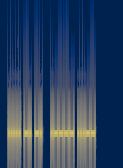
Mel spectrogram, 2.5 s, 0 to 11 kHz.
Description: Morse code, heard as a keyed tone, about 46 wpm, 700 Hz. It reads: 5NN 13
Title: CQ WW DX Contest Exchange Encore - 45wpm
